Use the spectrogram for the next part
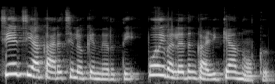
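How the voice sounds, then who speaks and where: Brisk, coaxing young woman voiced by a woman, very high pitch. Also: very animated.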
